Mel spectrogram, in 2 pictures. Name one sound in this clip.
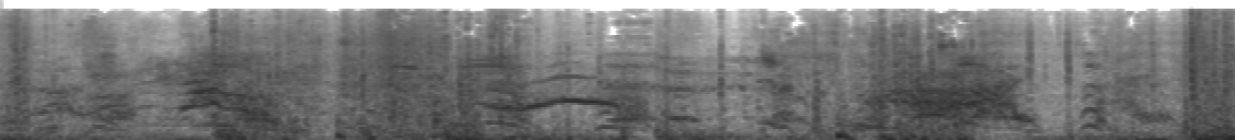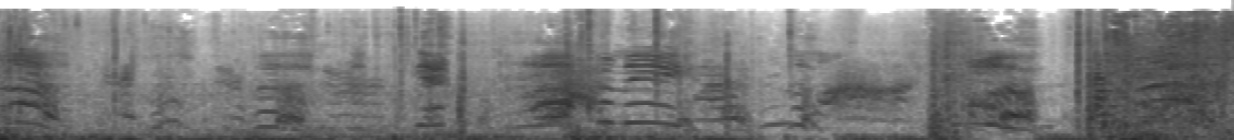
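A monster snarls and shrieks.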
